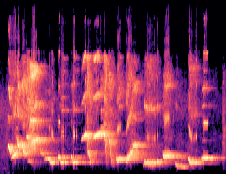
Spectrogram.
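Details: White-rumped shama song from a master recording used to train caged birds in the pastol style: rich, varied whistled phrases jumping between high and mid pitches, with sliding notes and short trills running continuously.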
